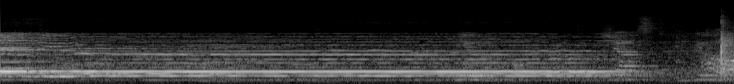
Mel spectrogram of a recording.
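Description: A group of women sing a close harmony chord together, unaccompanied.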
